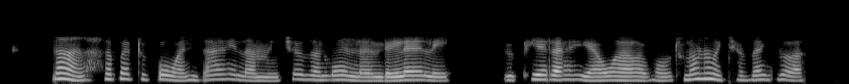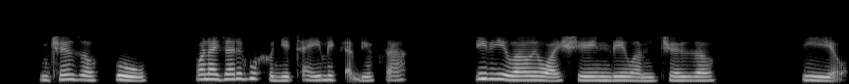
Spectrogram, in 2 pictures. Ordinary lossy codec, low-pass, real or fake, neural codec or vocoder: Opus, 24 kbps; 3.6 kHz; fake; codec, 24 kHz, 0.9 kbps, WavTokenizer, small release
